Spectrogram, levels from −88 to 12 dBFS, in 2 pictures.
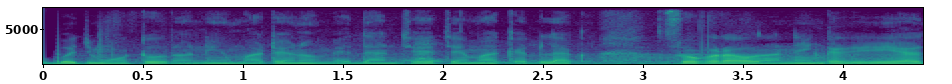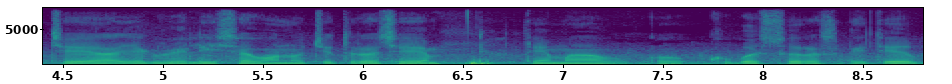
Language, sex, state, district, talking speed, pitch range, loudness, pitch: Gujarati, male, Gujarat, Gandhinagar, 175 wpm, 130-135 Hz, -20 LUFS, 130 Hz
